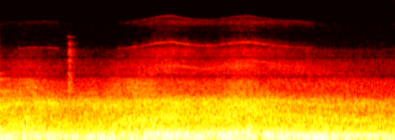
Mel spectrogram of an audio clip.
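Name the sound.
Freightliner FLB truck engine starting, from American Truck Simulator video game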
